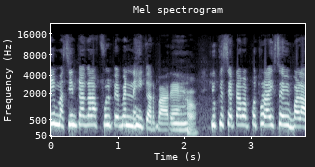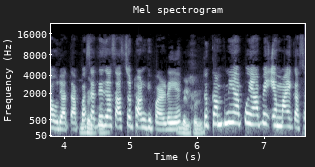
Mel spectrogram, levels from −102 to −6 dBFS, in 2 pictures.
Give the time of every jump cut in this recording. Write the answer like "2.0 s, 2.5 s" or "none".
none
